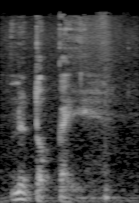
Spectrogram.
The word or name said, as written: nitokai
